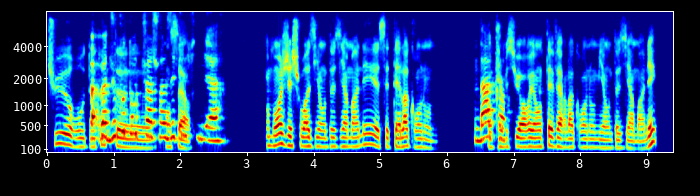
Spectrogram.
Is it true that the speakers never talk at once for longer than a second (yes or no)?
no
